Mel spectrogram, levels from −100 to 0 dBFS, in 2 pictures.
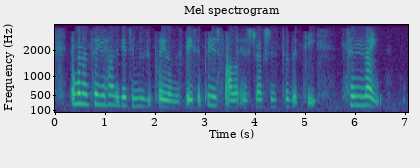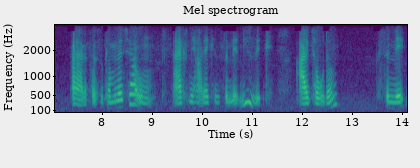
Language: English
